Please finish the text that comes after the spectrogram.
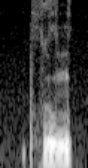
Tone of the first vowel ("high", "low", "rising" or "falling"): rising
